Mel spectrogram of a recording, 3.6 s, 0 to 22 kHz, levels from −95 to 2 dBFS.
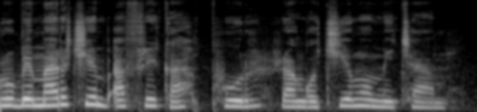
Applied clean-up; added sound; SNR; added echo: none; none; none; none.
